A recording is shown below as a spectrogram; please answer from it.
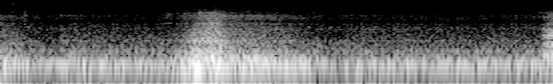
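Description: A vehicle engine idles near the fuel filter housing and is given a brief throttle blip that swells around the middle and then falls back to a steady idle.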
